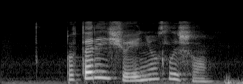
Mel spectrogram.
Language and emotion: Russian, neutral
